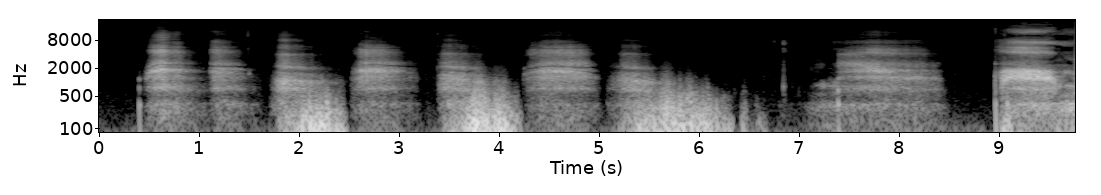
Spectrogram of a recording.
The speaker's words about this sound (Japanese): お耳、神々の罰を与えちゃいます。いきなりだと痛いから、最初に吐息を。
